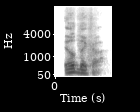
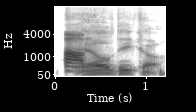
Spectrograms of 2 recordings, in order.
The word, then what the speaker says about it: Ildiko: Say it. Ildika. Ildiko. No. Damn it. Damn There you go. Joe. Damn it. Ildiko.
